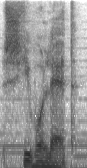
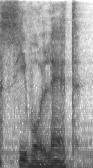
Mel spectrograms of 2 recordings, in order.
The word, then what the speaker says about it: Shibolet: Ellos le pedían que pronunciara la palabra Shibolet. Si era de Efraín, diría Sibolet, porque a la gente de Efraín le cuesta pronunciar bien esa palabra.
